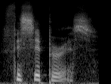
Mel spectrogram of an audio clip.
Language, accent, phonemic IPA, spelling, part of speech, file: English, US, /fɪˈsɪpəɹəs/, fissiparous, adjective, En-us-fissiparous.ogg
- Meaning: 1. Factious, tending to break into pieces 2. Causing division or fragmenting something 3. Of cells that reproduce through fission, splitting into two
